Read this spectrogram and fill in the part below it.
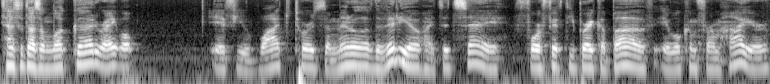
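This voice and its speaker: Somewhat breathy, the man's voice stands out. His tone is dark and mellow. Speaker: trading educator. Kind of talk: live stream chat. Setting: live stream. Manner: monotone.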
